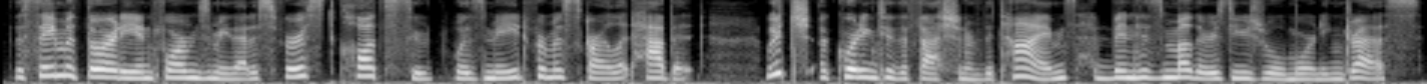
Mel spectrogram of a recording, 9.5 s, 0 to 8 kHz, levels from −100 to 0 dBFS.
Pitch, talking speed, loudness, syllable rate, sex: 230 Hz, 195 wpm, -19 LUFS, 5.1 syllables/s, female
